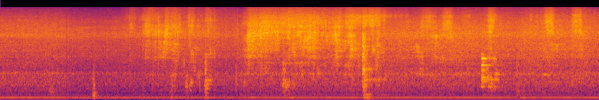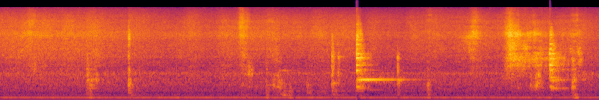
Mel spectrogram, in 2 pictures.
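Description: Watercress and garlic stir-frying in a wok: a metal spatula stirring, scraping and now and then clinking against the pan over a sizzle.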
